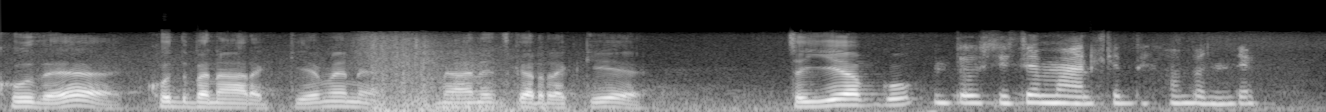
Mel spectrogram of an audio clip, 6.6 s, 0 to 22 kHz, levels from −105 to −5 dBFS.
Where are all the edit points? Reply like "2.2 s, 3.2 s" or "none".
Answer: 4.3 s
